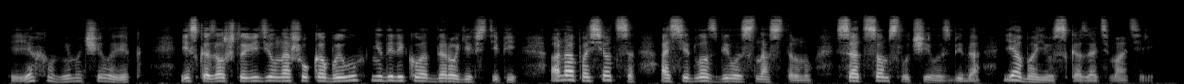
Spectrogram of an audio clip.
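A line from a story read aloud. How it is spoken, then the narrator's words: Agitated whisper. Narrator (Russian): Юлдус взволнованно шептала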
